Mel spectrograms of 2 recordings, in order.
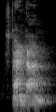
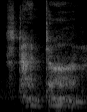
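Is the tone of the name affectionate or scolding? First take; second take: scolding; affectionate. First: The name is called in a stern, scolding tone. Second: The name is called in a soft, affectionate tone. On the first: The listener has done something wrong. "what have I done wrong. ... Why is he scolding me?" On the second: The caller feels fond and tender toward the listener. "Swamiji is feeling uh, mushy-mushy today"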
